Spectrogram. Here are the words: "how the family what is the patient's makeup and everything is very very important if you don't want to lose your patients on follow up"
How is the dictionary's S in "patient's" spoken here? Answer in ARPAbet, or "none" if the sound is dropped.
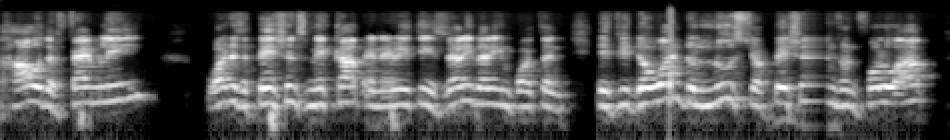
S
